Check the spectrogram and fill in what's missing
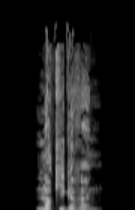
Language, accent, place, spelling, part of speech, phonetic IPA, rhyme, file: German, Germany, Berlin, lockigeren, adjective, [ˈlɔkɪɡəʁən], -ɔkɪɡəʁən, De-lockigeren.ogg
- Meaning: inflection of lockig: 1. strong genitive masculine/neuter singular comparative degree 2. weak/mixed genitive/dative all-gender singular comparative degree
